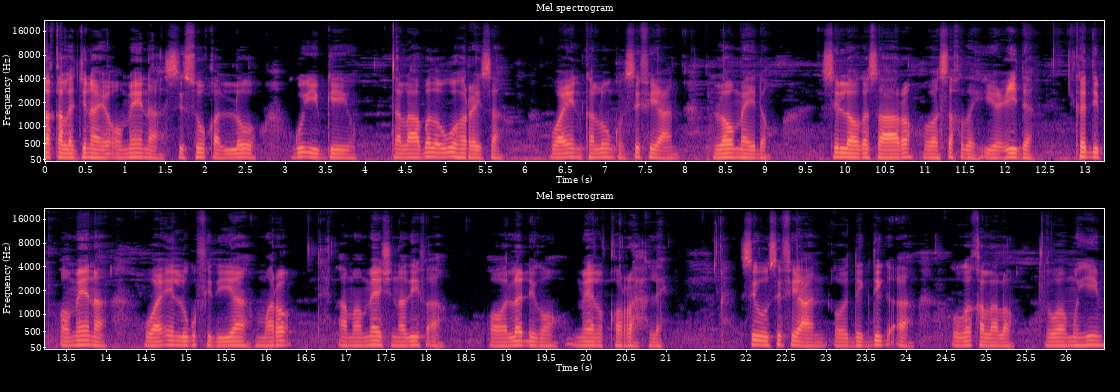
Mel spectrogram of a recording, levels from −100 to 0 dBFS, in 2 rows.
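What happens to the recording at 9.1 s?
Nothing goes wrong at 9.1 s: the speech carries on intact through that moment, with no dropout, click or other fault.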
